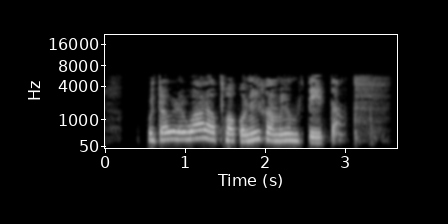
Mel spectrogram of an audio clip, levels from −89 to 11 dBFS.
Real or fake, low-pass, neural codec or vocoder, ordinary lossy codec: real; 7.2 kHz; none; MP3, 24 kbps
